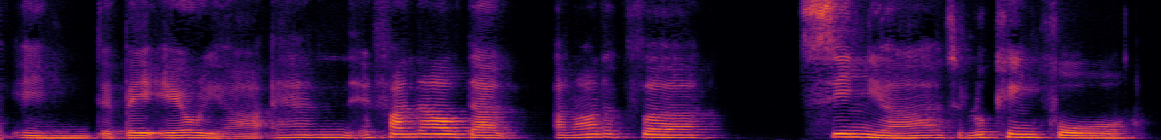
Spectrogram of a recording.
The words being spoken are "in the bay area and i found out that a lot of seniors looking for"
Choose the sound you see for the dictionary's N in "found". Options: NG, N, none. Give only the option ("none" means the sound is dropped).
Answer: none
